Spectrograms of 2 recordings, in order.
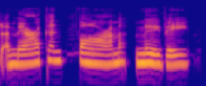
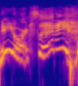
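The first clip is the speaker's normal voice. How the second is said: put-on very high, loud, folksy country-boy marveling exclamation; 14 semitones higher, 6 dB louder than usual. Speaker retelling his reply to a man from new york city, typical country way. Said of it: "in my typical country way".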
